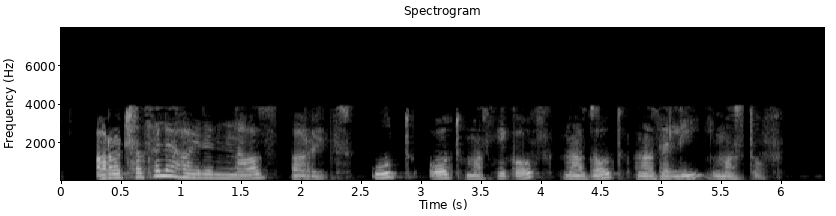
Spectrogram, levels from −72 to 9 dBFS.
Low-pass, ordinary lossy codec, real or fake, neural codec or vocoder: 7.2 kHz; AAC, 16 kbps; real; none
